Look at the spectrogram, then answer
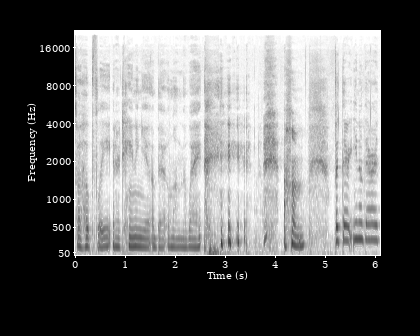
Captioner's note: laughing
